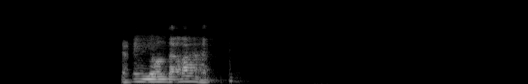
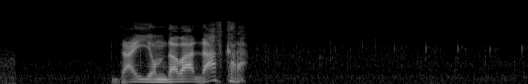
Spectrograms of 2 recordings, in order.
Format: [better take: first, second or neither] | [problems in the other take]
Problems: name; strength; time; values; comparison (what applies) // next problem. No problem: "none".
second | noise reduction (neural mask model DeepFilterNet 3)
